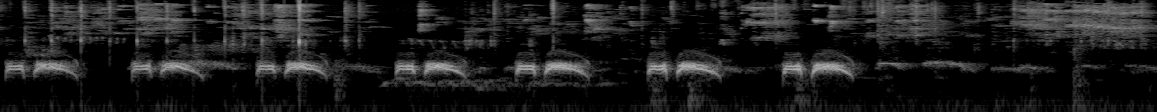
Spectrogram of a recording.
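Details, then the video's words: A tame, high-grade spotted dove cooing steadily in evenly spaced phrases roughly every one to one and a half seconds, each a rounded, arched coo, some doubled, fading to softer notes at the end with faint rustles. "Suara Derkuku masteran"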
